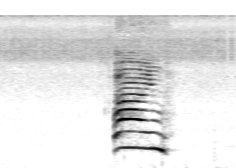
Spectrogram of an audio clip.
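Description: A single short meow-like call a little over a second in, held on one steady pitch for about half a second.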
